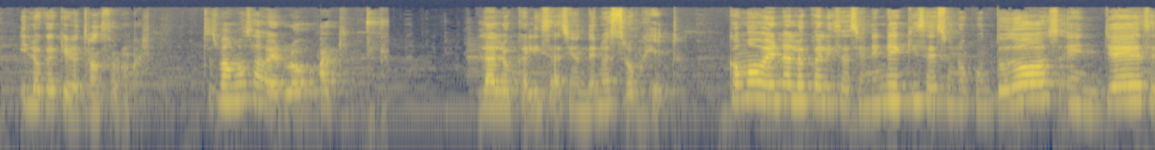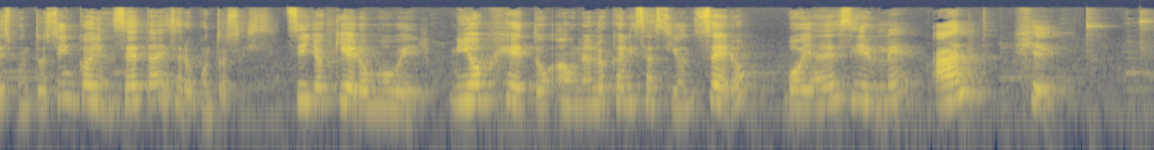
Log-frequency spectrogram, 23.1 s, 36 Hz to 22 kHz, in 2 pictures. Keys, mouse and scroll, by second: 3.7 n, 3.9 click, 22.9 alt+g.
